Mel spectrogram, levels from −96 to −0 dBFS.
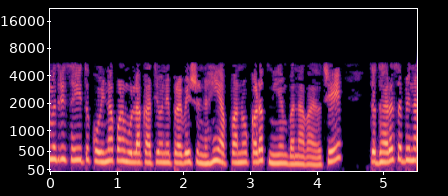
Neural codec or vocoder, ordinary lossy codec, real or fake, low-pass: none; none; real; 5.4 kHz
